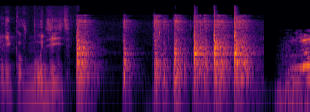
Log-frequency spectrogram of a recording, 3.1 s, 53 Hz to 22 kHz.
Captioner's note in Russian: Стучит молотком 3х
